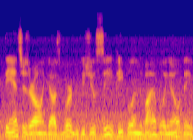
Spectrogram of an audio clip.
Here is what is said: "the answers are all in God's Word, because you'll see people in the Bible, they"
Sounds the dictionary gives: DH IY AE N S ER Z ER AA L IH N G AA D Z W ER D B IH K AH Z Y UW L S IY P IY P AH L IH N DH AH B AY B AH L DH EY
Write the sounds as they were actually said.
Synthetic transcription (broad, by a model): DH IY AE N S ER Z ER AA L IH N G AA D Z W ER D B IH K AH Z Y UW L S IY P IY P L IH N DH AH B AY B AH N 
